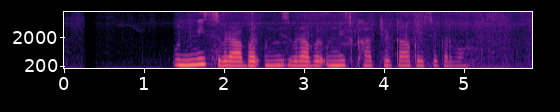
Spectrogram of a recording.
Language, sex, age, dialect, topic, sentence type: Chhattisgarhi, female, 25-30, Northern/Bhandar, agriculture, question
